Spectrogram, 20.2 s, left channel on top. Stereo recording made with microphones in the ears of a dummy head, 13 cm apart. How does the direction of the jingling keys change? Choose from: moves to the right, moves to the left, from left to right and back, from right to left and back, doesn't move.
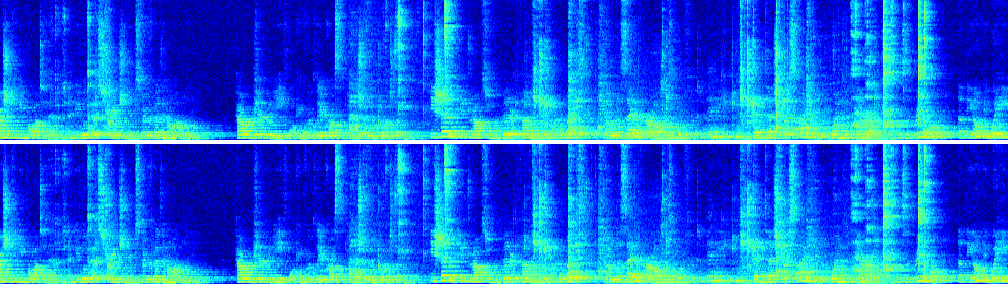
moves to the left.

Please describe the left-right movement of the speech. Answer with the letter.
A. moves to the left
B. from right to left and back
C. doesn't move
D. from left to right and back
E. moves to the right
C.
